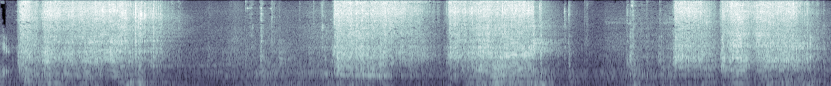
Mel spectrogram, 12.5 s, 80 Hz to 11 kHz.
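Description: Cordless ratchet with a 3/4-inch socket running nuts down onto bolts. It runs in four bursts of one to two and a half seconds, with short pauses between them.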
